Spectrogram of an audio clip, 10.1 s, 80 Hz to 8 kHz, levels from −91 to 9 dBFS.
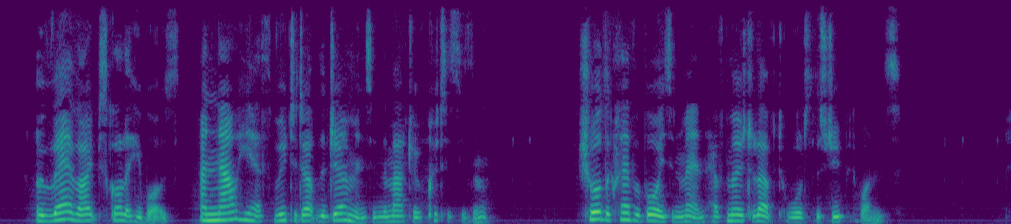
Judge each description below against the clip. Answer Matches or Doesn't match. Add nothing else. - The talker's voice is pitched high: Matches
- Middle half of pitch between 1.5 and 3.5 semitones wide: Doesn't match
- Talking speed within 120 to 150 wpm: Doesn't match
